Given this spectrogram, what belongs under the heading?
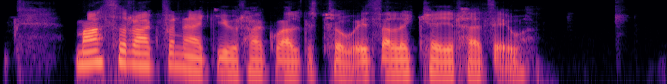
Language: Welsh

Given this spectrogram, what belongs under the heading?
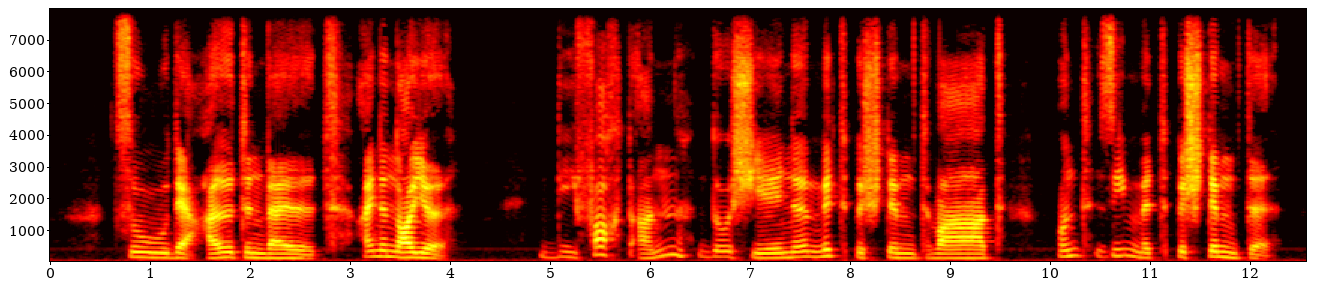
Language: German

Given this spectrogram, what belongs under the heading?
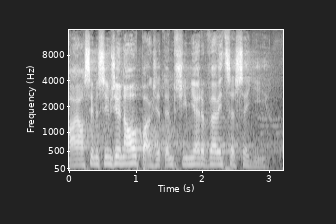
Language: Czech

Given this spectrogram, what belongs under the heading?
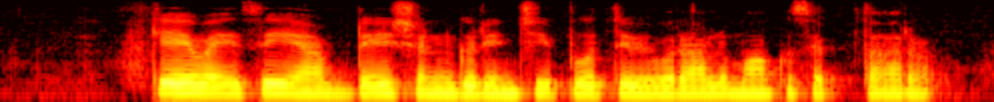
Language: Telugu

